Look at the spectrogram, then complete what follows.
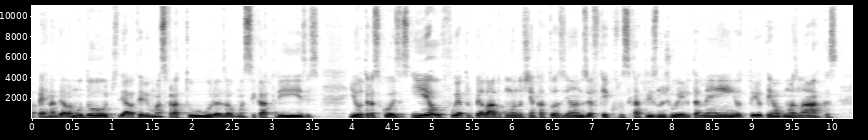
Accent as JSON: {"language": "Portuguese", "country": "Brazil", "said": "Enquanto brasileiros mesmo"}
